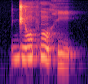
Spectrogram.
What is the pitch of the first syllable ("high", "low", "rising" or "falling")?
high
